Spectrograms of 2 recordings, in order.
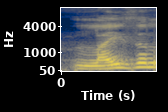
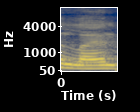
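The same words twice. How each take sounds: First: लाइजल with a sounded z in the middle; लाइजल, two syllables ending in -zal; wrong pronunciation. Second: लायल with the S left silent; लायल, rhyming with "dial"; correct pronunciation. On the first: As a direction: say लाइजल as spelled, voicing the S as z. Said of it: "इसको हम लाइजल नहीं बोलेंगे". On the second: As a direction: say लायल with no z, gliding from "lai" into "al". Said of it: "या लायल बोलेंगे". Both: Shown as a demonstration.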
